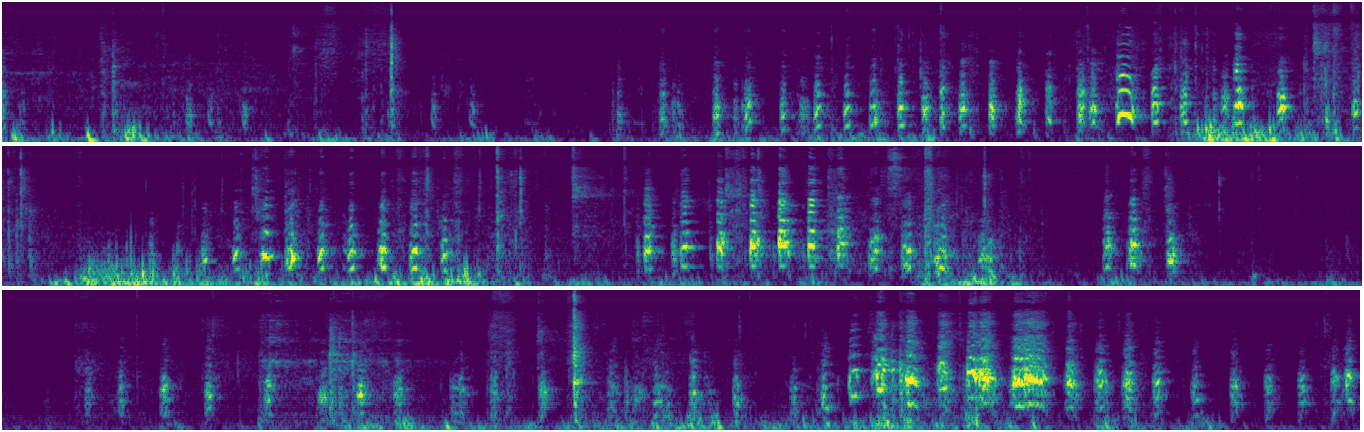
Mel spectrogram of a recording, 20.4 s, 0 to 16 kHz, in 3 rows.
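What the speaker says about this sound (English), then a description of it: "So now we have 7 more chickens to put in with these ladies" Chickens of a barnyard mix cluck and murmur in a barn, a near, busy flock with irregular bursts of calls and scratching over about twenty seconds.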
